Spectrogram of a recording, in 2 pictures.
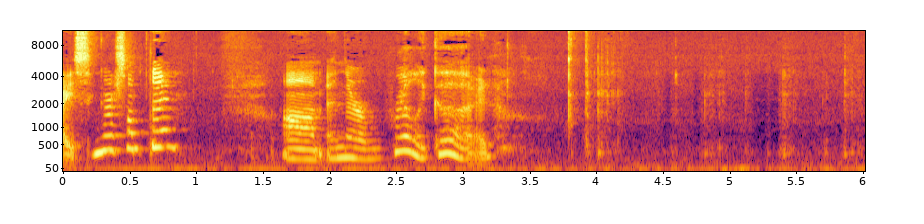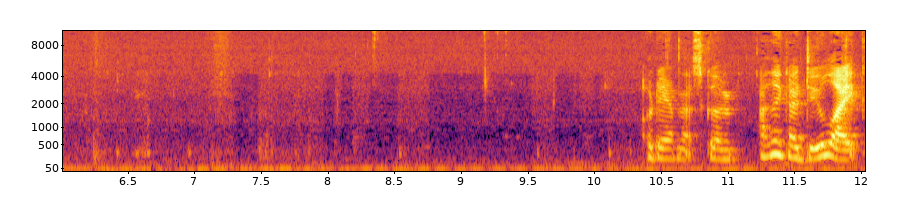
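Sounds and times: chewing crunchy biscuit: 0:03.8 - 0:10.4.

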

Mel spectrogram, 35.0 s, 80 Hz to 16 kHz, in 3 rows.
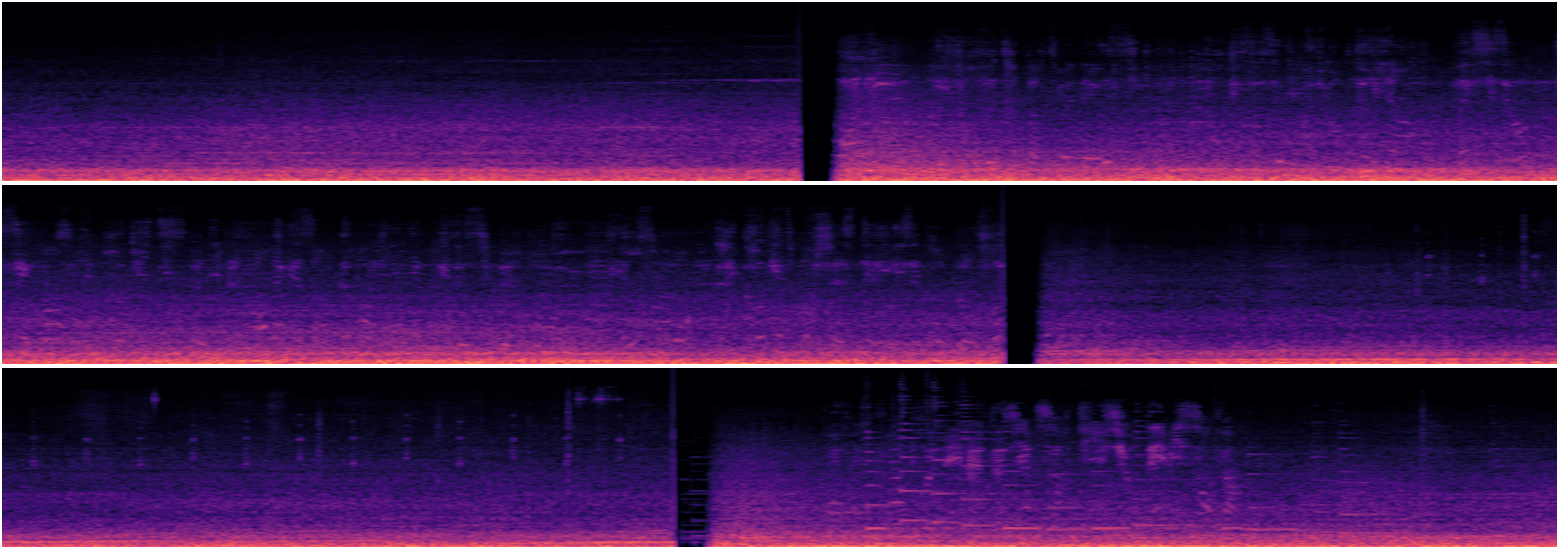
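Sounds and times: car road and engine noise: 0:00.0 - 0:34.9.

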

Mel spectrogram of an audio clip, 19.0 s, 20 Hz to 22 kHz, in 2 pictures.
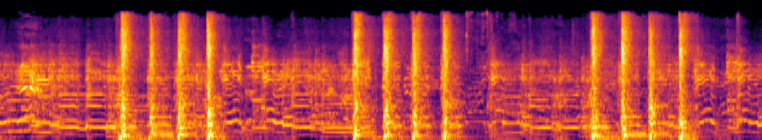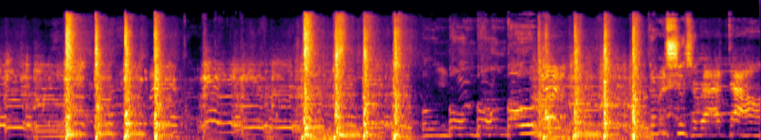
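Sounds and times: blues-rock band playing: 0:00.0 - 0:14.8, 0:16.2 - 0:17.8
hard accented band hits: 0:13.3 - 0:14.8, 0:16.3 - 0:17.7.

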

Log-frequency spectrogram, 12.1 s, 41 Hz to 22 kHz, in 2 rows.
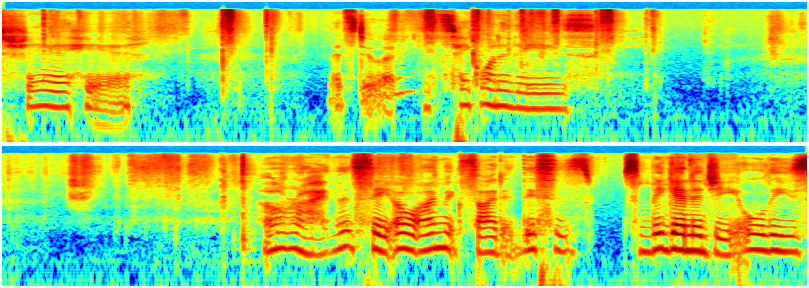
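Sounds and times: cards rustling being fanned: 0:00.1 - 0:08.0
soft card slides: 0:05.7 - 0:07.9.

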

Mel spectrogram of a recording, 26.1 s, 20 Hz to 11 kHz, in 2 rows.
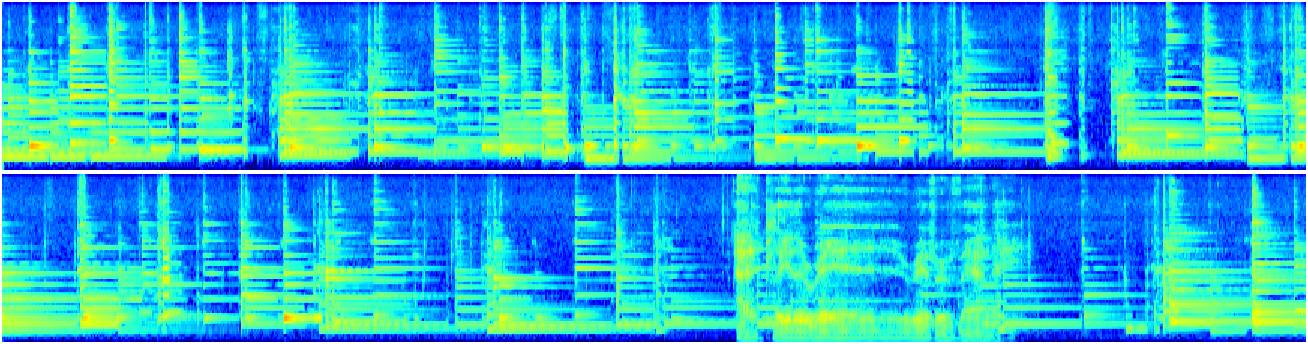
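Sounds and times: ukulele strumming chords: 0:00.0 - 0:26.0.

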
